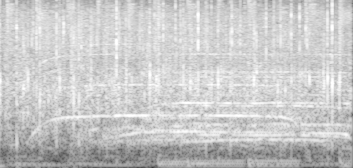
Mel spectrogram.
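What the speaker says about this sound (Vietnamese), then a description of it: "một tràng pháo tay lớn lên được không ạ?" An audience at a Vietnamese street dance competition show applauds in a dense, steady wash of clapping and light cheering, with music or tonal sounds layered faintly underneath throughout.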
